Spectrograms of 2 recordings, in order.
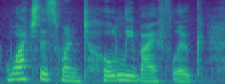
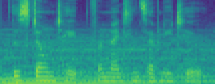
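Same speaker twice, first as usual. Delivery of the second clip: louder trailer voice over music; announcer read; 8 dB louder than usual. Acted. Reads synopsis over music.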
